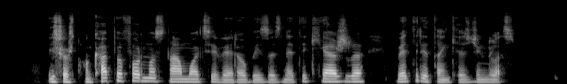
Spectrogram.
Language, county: Lithuanian, Šiauliai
